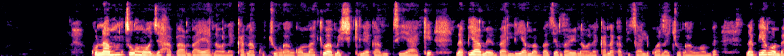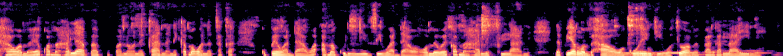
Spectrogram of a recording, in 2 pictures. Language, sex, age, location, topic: Swahili, male, 18-24, Nakuru, agriculture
